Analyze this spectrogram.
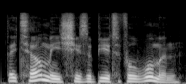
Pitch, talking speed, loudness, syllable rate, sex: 140 Hz, 225 wpm, -14 LUFS, 5.9 syllables/s, male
